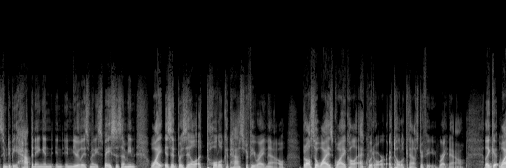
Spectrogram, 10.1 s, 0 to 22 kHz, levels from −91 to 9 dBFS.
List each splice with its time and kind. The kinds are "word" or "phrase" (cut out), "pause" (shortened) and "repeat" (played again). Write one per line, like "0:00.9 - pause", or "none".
none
